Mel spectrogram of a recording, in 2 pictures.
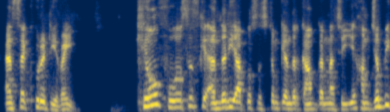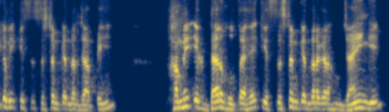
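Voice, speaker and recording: A man's voice: fairly high pitch, sharp tone, no echo, rough recording. A man presenting a sales webinar in Hindi mixed with English, speaking in an Indian English accent and addressing the audience as friends.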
